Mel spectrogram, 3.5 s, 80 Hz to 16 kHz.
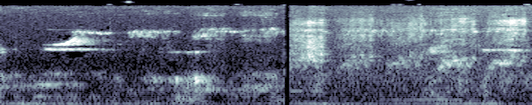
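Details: Willie wagtail chicks about 12 days old, during breeding on 24 October 2020, beg actively for food with high, scratchy, rapid overlapping squeaks, busiest in the second half, over a steady low electrical hum.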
